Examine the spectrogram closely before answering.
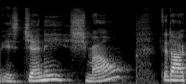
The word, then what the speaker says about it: Schmal: Her name is Jenny Schmal. Did I pronounce that right, Jenny?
